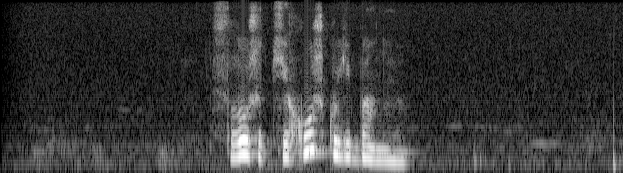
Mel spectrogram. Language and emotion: Russian, neutral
